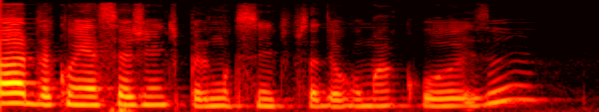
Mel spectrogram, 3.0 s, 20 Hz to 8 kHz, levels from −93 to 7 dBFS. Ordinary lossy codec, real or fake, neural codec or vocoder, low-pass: none; real; none; 7.2 kHz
